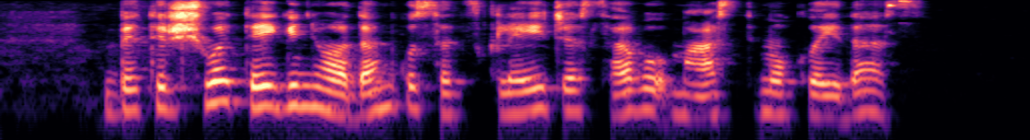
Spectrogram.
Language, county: Lithuanian, Utena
